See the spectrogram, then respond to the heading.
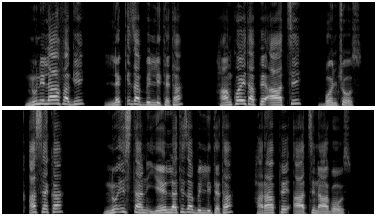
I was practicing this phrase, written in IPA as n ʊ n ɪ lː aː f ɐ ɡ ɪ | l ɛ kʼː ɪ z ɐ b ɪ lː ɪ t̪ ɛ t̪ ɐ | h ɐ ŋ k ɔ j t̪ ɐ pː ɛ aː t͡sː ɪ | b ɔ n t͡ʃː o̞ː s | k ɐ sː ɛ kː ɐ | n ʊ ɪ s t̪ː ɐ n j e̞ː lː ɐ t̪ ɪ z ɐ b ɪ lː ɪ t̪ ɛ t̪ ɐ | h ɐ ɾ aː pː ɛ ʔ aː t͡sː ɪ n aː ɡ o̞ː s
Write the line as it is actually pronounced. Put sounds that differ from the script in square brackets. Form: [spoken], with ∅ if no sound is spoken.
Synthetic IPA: n ʊ n ɪ [l] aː f ɐ ɡ ɪ | l ɛ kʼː ɪ z ɐ b ɪ lː ɪ t̪ ɛ t̪ ɐ | h ɐ ŋ k ɔ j t̪ ɐ pː ɛ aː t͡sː ɪ | b ɔ n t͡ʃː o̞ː s | [kʼ] ɐ sː ɛ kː ɐ | n ʊ ɪ s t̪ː ɐ n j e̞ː lː ɐ t̪ ɪ z ɐ b ɪ lː ɪ t̪ ɛ t̪ ɐ | h ɐ ɾ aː pː ɛ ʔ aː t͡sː ɪ n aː ɡ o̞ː s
